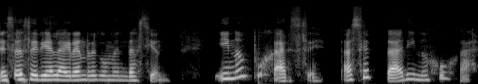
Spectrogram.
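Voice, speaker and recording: A woman talks at a fairly slow pace in an ordinary speaking voice, medium in pitch, with lively intonation. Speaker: Biodanza facilitator, podcast guest. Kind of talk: interview answer.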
